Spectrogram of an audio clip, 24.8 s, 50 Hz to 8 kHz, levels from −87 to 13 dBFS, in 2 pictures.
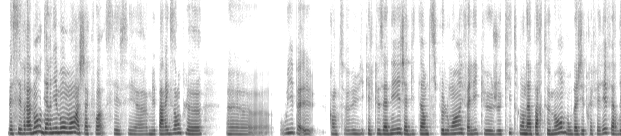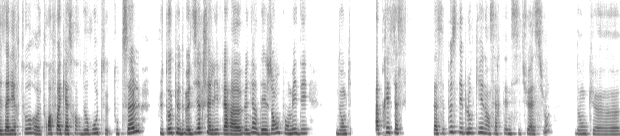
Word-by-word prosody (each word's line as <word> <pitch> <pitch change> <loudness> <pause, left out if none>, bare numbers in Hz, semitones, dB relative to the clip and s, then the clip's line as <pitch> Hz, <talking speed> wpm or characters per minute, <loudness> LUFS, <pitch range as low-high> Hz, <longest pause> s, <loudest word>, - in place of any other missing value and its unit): Beh, 225 -1 +1
c'est 235 +2 0
vraiment 235 +8 +5
au - - +4
dernier 265 0 +5
moment 280 0 +6
à 260 - +6
chaque 215 -2 -2
fois. 215 0 0
C'est 210 -2 -6
c'est 205 -1 -9
heu 190 +1 -8
Mais 195 0 -3
par 200 0 +3
exemple, 235 +3 -1
heu 195 0 +1 0.5
heu, 190 -1 -6 0.5
oui 250 +3 -2
pas, - - -1
heu, 205 0 -5 0.3
quand, 195 -1 -7
heu, 205 +1 -8
y 205 +1 -7
a - - -13
quelques 210 0 -4
années, 215 +5 +4
j'habitais 200 -2 -1
un 200 0 +5
petit 200 0 -6
peu 210 - -1
loin, 210 +3 +2
il 240 - -1
fallait 205 +1 -2
que 200 -3 -4
je 195 +2 -6
quitte 240 +6 -7
mon 215 -2 +5
appartement, 200 +5 +3
bon 205 -8 -1
bah, 195 -1 +3
j'ai 195 0 -2
préféré 205 +3 -5
faire 205 -5 -1
des 195 0 -1
allers-retours, 205 +4 +1
heu, 195 - -2
3 200 +2 +3
fois 220 0 +5
4 215 -1 0
heures 215 -1 -9
de 210 +1 -3
route 240 +2 -3
toute 210 0 -11
seule 275 +10 +5 0.3
plutôt 245 +2 +1
que 255 - 0
de 230 -1 +2
me 215 -1 +4
dire 265 +5 +3
que 270 - -9
j'allais 220 -1 +1
faire, 215 -1 +5
heu, 195 -1 +6
venir 225 +4 0
des 220 +1 +3
gens 235 +5 -1
pour 240 -5 -4
m'aider. 235 +1 -1 0.6
Donc 205 +2 -4 0.5
après 250 +6 0
ça 265 -2 -3
s 245 0 -6 0.6
ça 220 - +1
se 220 +3 -11
peut 300 +6 -6
se 305 +1 -9
débloquer 260 0 -3
dans 230 -3 -5
certaines 215 +1 -7
situations. 215 - -8 0.5
Donc 205 -1 -9
heu, 180 0 -8
215 Hz, 200 wpm, -23 LUFS, 200-240 Hz, 0.6 s, moment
